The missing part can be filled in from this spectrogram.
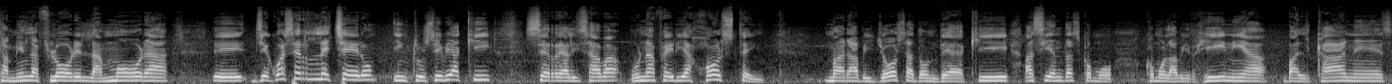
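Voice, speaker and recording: A man's high voice at a very slow pace, with ordinary pitch variation, very even loudness and noticeable background noise. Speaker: local historian. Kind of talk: interview. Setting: outdoors. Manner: halting.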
